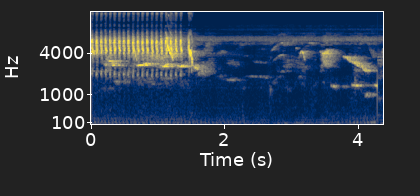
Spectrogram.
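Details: Crested jay (sogon), a singing bird: a fast, even, buzzy rattle for about one and a half seconds, ending in a sharp note, followed by faint scattered chirps and slurred whistles.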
